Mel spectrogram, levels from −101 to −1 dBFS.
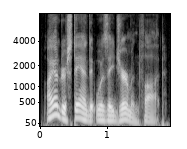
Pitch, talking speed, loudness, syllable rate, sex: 110 Hz, 215 wpm, -17 LUFS, 5.6 syllables/s, male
